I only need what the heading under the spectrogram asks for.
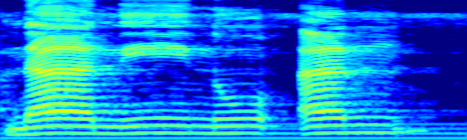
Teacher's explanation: dan sifatnya adalah jahr dan makna jahr tidak ada nafas yang keluar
